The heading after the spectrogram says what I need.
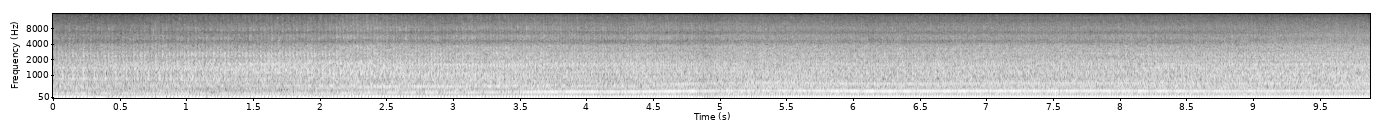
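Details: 2004 AGCO GT45A 4WD tractor, 52 hp diesel, 111 hours: steady, even diesel rumble settling into a smooth idle after a slight rise in revs, no knocks or misses; normal healthy diesel idle.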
